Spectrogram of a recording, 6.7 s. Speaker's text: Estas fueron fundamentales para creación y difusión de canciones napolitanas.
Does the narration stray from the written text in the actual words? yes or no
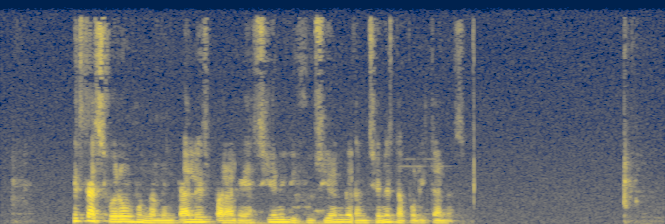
no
